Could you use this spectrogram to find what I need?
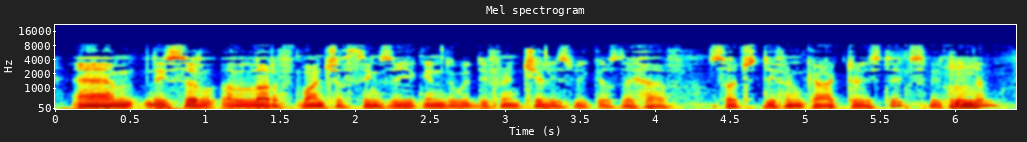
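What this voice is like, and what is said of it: Exotic foreign accent. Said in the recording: “a really lovely exotic accent”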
